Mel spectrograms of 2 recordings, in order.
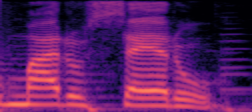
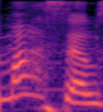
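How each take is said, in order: First: The name is said with Japanese sounds, no L. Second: The name is said the plain Portuguese way. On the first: "Você provavelmente vai ser tipo Marucero" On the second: "você não é Marcelo"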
